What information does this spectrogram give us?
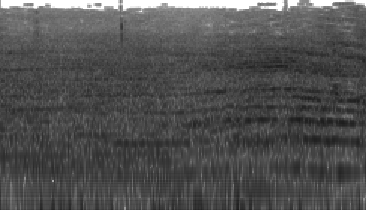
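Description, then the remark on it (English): A dense, steady roar of race car engines running around a dirt track during heat number five as the white flag flies for the final lap, with the noise building slightly toward the end and no voices. “White flag flies for Gallup as he has about eight car lengths on the second place car, cruising through three and four right now”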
